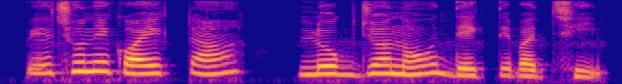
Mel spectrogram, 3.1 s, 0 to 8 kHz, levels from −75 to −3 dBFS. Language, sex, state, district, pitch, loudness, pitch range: Bengali, female, West Bengal, Cooch Behar, 255 Hz, -17 LUFS, 210-270 Hz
